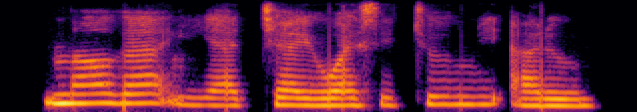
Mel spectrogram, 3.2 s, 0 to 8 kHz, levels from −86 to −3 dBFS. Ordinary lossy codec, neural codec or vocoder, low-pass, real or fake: Opus, 32 kbps; none; 7.2 kHz; real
